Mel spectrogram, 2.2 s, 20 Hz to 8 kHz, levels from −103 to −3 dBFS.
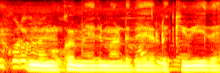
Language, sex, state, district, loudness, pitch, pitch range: Kannada, male, Karnataka, Koppal, -15 LUFS, 120 Hz, 115-130 Hz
